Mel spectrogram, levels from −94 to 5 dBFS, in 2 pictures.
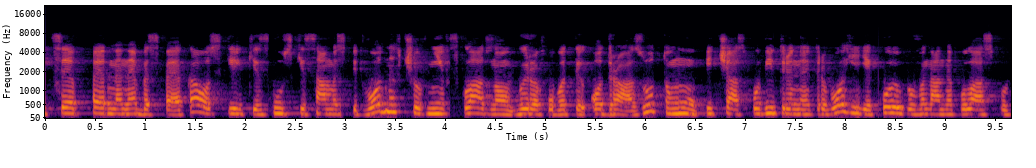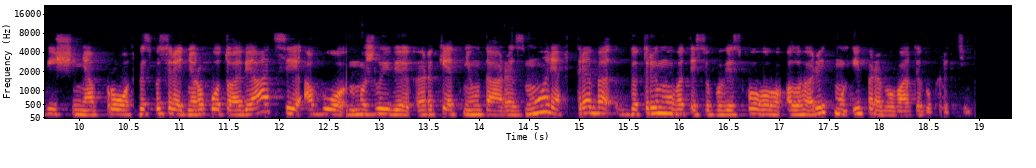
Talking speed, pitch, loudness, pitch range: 130 wpm, 175 Hz, -27 LUFS, 165-190 Hz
